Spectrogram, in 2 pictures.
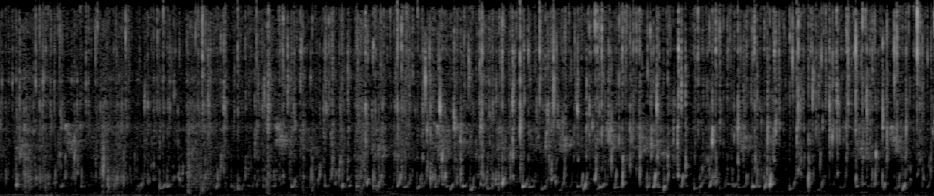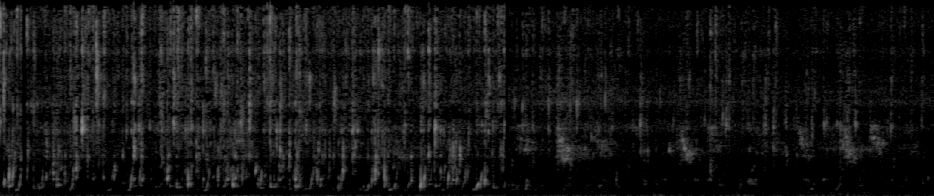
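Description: Water trickling from a bronze dragon spout into the stone basin of a shrine's hand-washing fountain (chozuya), with a fast, irregular patter of small splashes and drips. It grows fainter near the end.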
